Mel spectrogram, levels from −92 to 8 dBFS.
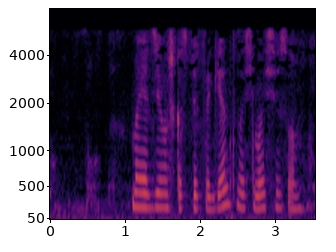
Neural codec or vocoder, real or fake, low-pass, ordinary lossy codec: codec, 24 kHz, 1.2 kbps, DualCodec; fake; 7.2 kHz; MP3, 24 kbps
